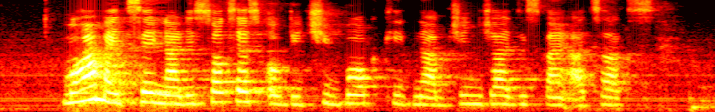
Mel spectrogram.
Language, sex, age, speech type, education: Nigerian Pidgin, female, 15-29, spontaneous, tertiary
